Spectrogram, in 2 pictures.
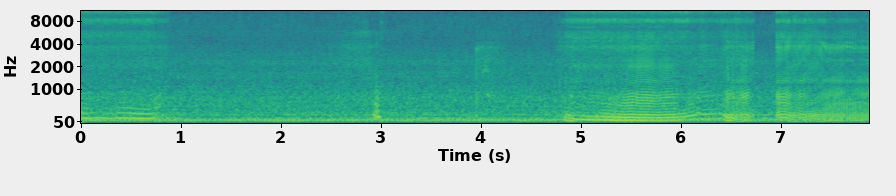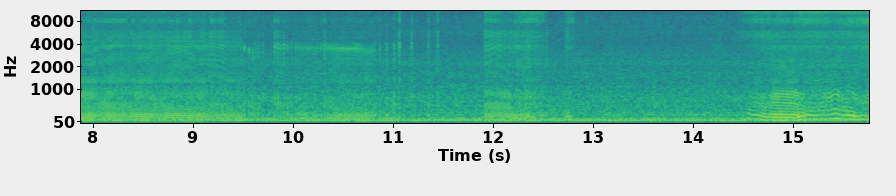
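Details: Person asleep with mouth open; sister recorded. Loud, rough, rattling snores on each breath with a steady vibrating drone; afterwards uvula and soft palate sore, drooling. Heavy snoring.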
